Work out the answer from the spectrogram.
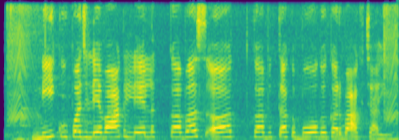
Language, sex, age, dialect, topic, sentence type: Maithili, female, 18-24, Angika, agriculture, question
